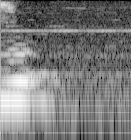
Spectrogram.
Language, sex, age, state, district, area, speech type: Bodo, female, 18-30, Assam, Kokrajhar, rural, read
